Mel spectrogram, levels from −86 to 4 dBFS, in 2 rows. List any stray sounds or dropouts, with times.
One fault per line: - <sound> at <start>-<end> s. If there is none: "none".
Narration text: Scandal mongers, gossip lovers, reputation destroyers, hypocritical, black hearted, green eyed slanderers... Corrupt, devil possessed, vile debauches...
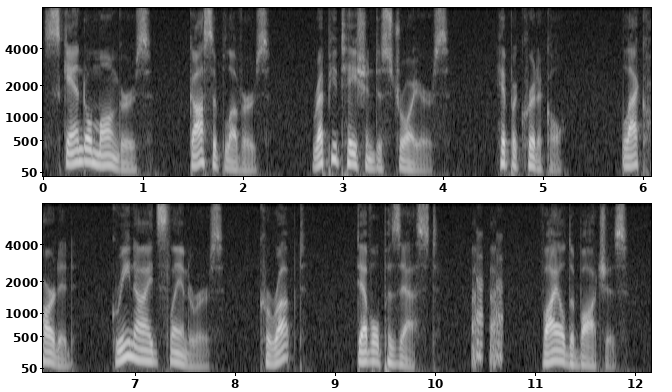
- laugh at 10.4-10.7 s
